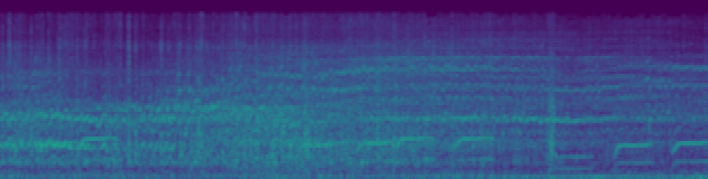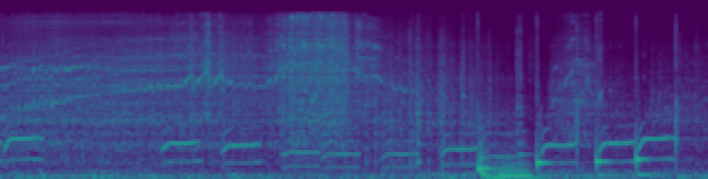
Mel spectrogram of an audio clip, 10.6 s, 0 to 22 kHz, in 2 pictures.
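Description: Background music with a repeating melody of short notes, over the high whine of a toy-grade 1/8 scale RC car's electric motor and drivetrain, now fitted with the correct-pitch pinion gear, as it runs off down the asphalt. The whine rises and falls in pitch with the throttle.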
